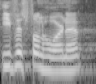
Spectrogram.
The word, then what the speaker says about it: Ives van Hoorne: over the speakers yeah but my name is eva spell hornet and this is quite a hard name to pronounce it's even hard to pronounce in the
